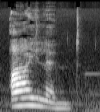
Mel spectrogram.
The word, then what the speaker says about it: island: tricky words as in the word island island so i will not pronounce letter s it will be a silent letter in this word and i'm i'll again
